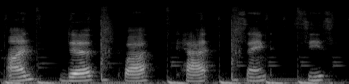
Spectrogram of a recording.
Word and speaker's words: cinq: Cinq? – It's cinq.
